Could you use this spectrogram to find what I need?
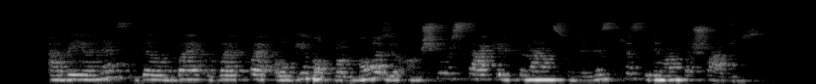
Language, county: Lithuanian, Vilnius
